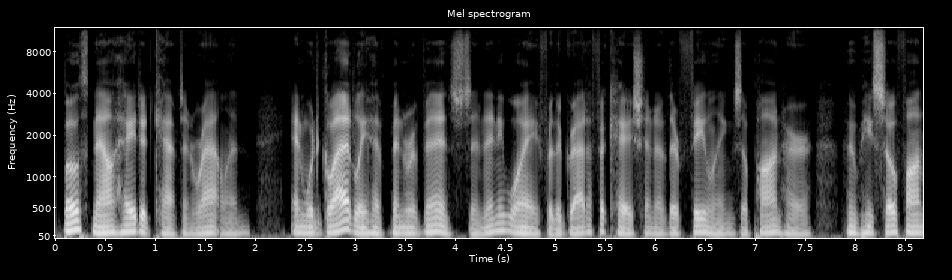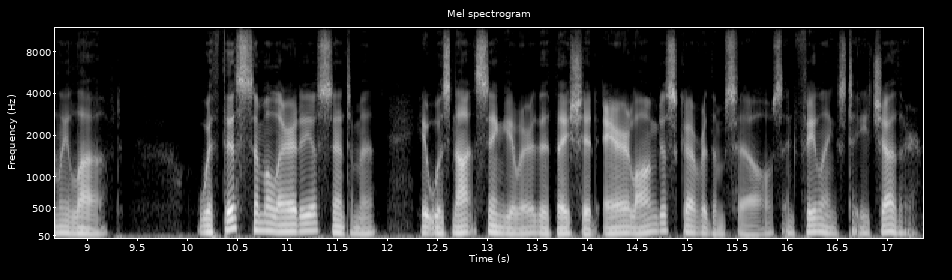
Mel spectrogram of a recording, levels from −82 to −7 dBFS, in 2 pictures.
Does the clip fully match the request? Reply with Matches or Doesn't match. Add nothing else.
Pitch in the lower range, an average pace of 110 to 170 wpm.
Matches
